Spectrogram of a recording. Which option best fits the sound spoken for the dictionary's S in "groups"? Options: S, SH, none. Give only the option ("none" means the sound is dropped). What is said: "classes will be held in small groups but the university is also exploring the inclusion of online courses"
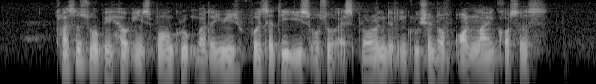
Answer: none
